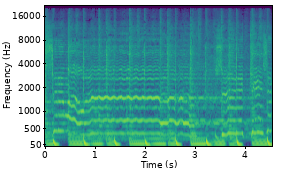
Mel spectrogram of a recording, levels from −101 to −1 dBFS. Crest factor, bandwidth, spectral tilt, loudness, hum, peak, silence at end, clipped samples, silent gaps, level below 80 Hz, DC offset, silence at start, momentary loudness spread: 12 dB; over 20 kHz; -4 dB/octave; -20 LUFS; none; -8 dBFS; 0 s; under 0.1%; none; -28 dBFS; under 0.1%; 0 s; 3 LU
